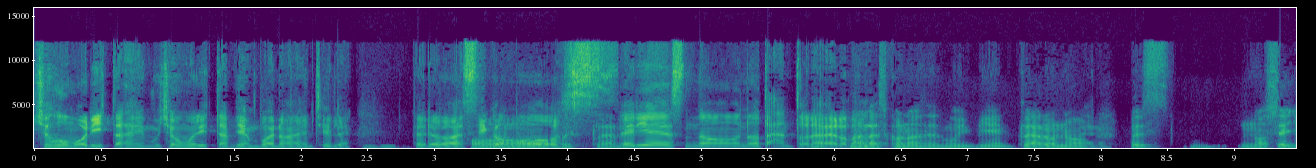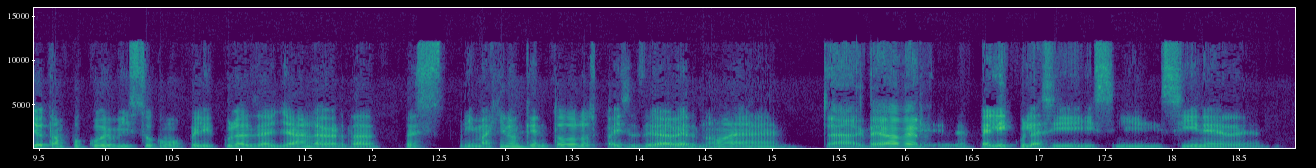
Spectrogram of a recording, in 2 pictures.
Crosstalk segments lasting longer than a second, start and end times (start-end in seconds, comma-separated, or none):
3.2-4.5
